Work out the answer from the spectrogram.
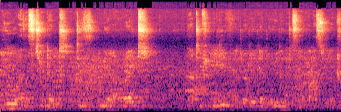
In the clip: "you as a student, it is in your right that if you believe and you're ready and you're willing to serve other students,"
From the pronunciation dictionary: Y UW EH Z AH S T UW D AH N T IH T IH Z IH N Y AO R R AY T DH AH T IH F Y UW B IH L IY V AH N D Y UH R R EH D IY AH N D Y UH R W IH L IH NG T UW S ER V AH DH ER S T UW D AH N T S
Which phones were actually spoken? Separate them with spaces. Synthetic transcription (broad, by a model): Y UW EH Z AH S T UW D AH N T IH T IH Z IH N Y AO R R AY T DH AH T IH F Y UW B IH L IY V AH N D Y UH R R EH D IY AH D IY W IH L IH NG T UW S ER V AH ER S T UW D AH N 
